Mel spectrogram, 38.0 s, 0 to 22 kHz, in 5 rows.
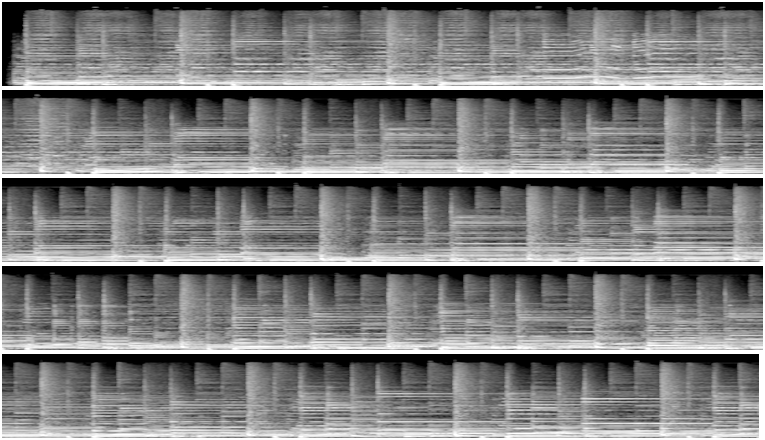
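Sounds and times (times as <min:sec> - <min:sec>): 
backing track without backing vocals: 0:00.1 - 0:37.9.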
